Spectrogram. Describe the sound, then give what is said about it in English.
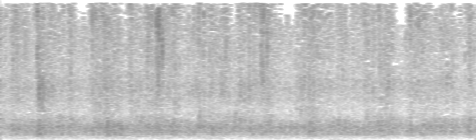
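Faint, steady audience applause at a radio awards ceremony, a continuous wash of many hands clapping for the finalists, even in level and with no voices on top. “Let's have a round of applause, please, for our final five in the big one.”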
